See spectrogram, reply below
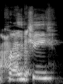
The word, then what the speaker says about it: Croce: Croce? – Croce, yep. – Like crotch.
